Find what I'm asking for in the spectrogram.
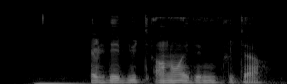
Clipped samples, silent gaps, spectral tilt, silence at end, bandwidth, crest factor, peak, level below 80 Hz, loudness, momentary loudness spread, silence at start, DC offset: under 0.1%; none; -6.5 dB/octave; 0 s; 11.5 kHz; 18 dB; -20 dBFS; -50 dBFS; -39 LUFS; 20 LU; 0.1 s; under 0.1%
